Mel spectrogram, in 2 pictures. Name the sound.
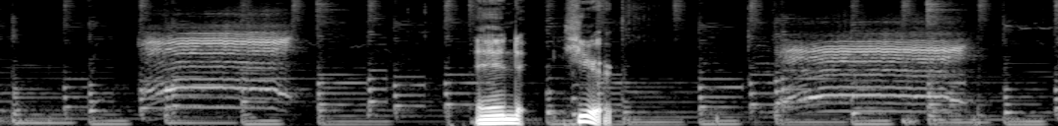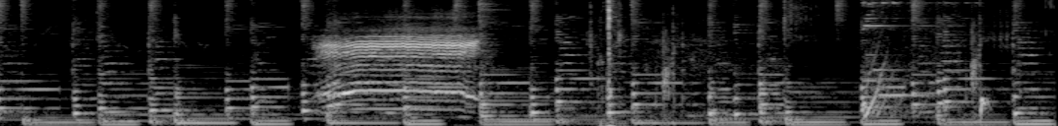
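sheep bleating in the video game Terracards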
